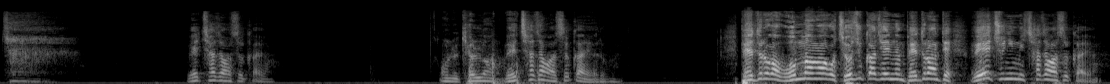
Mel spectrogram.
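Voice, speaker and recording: A male pastor preaching a dramatic, colloquial sermon, throwing out rhetorical questions. His husky voice sits high and swings widely, very forceful one moment and dropping low the next. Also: lively intonation, moderate pace, long pauses.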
